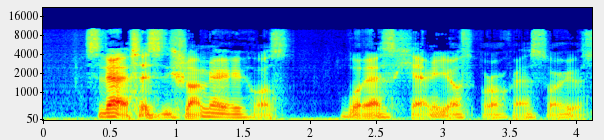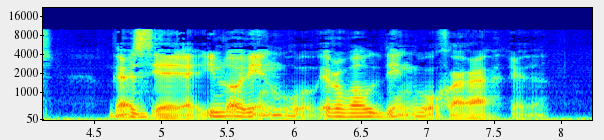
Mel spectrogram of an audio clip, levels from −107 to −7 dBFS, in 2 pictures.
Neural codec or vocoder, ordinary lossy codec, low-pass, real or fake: autoencoder, 22.05 kHz, a latent of 192 numbers a frame, VITS, trained on many speakers; MP3, 48 kbps; 9.9 kHz; fake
